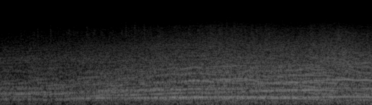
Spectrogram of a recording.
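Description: Dirt midget race cars at Cedar Lake roar continuously, engines droning and swelling as the pack passes close, loud and unbroken with no talk over them.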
